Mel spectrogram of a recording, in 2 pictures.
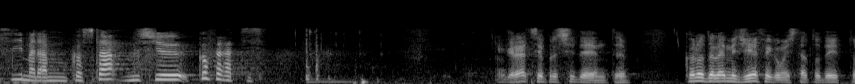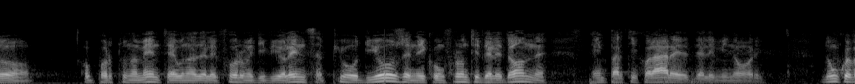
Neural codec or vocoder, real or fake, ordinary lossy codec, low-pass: none; real; none; 5.4 kHz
